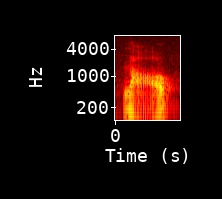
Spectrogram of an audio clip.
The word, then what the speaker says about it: Lao: the name of the author louder louder is pronounced as loud Lao is in acetone and is also in a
